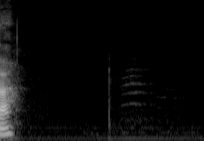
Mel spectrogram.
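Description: The tail end of a man's spoken word, then near silence broken about a second in by a faint click and a short, faint high-pitched call.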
